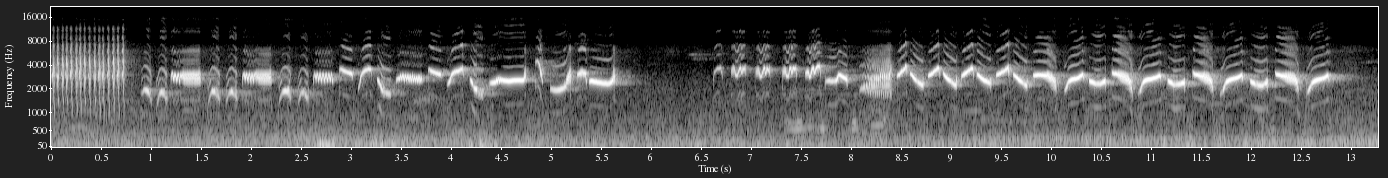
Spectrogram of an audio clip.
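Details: Horsfield's bush lark in the tung roll gantung langsung ngerol song style: loud, clear, high trills and twisting whistled phrases, a brief pause, then a long rapid rolling series of repeated zigzag notes.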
